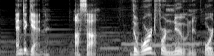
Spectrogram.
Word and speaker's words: あさ: Asa. Now you say it. Asa. And again. Asa.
